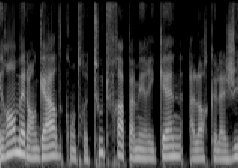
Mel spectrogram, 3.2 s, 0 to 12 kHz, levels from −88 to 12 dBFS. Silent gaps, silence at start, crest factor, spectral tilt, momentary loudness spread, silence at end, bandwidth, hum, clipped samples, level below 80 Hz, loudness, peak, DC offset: none; 0 s; 14 dB; -6.5 dB/octave; 10 LU; 0 s; 12 kHz; none; under 0.1%; -54 dBFS; -24 LUFS; -10 dBFS; under 0.1%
